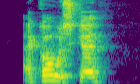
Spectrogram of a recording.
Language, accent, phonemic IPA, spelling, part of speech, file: French, Canada, /a koz kə/, à cause que, conjunction, LL-Q150 (fra)-à cause que.wav
- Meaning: because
